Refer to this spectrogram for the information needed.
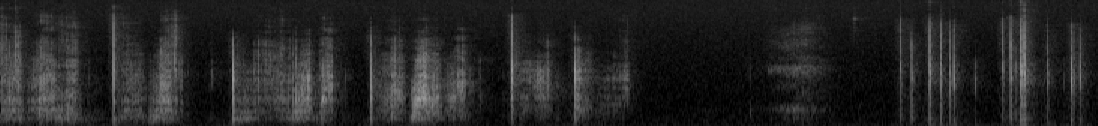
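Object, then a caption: Cardboard box scratched and tapped with fingernails. Long acrylic nails tap and scratch across the front lid of a flat, printed cardboard Spirograph box that is lying on fabric, hollow with its contents inside. Dry, papery scratching strokes mix with sharp, quick taps, then a short quiet stretch with a faint rustle. The clip ends on a run of crisp, bright nail taps.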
